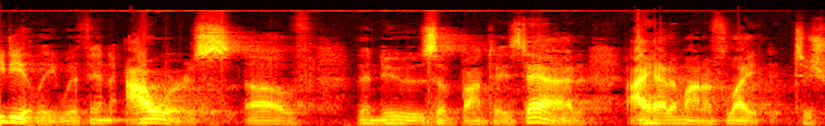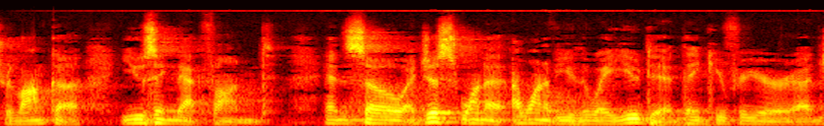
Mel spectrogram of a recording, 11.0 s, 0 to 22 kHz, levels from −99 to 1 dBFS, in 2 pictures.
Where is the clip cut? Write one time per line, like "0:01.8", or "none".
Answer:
none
